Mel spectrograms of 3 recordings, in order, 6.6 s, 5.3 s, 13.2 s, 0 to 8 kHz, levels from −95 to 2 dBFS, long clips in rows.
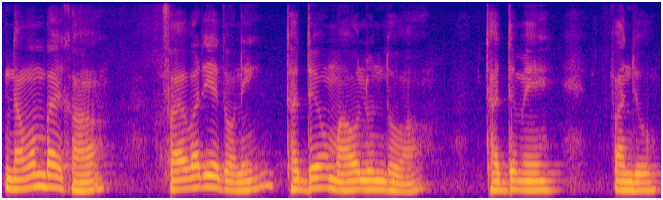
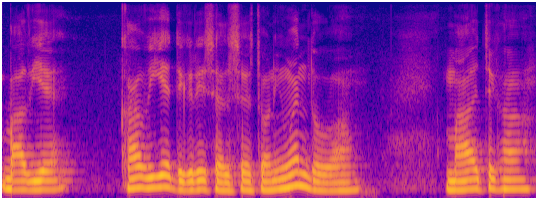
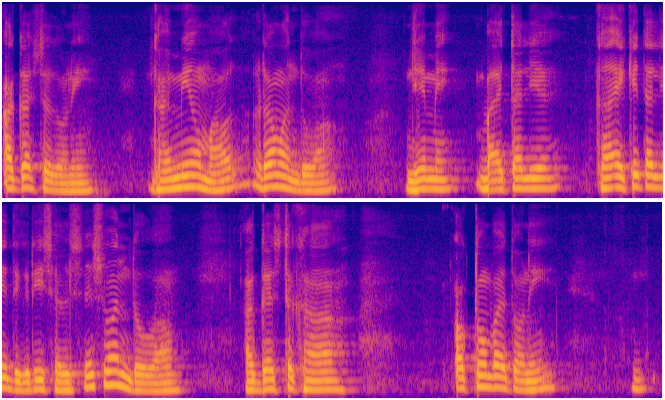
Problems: constant background noise, echo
